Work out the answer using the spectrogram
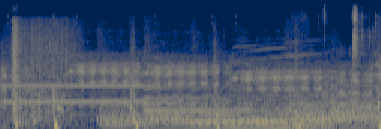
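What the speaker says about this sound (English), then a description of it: "So here's some sheep." Sheep bleating in the Minecraft modpack GregTech: New Horizons, with several short, fairly loud bleats repeating over a steady game background, and no talking.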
